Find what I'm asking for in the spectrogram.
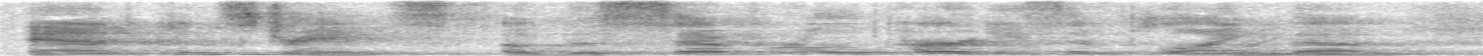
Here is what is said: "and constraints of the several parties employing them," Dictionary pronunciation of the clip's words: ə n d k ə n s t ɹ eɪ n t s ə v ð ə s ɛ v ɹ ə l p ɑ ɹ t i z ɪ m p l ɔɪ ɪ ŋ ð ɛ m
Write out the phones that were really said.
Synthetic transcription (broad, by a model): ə n k ə n s t ɹ eɪ n t s ə v ð ə s ɛ v ɹ ə l p ɑ ɹ t i z ɪ m p l ɔɪ ɪ ŋ ð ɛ m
